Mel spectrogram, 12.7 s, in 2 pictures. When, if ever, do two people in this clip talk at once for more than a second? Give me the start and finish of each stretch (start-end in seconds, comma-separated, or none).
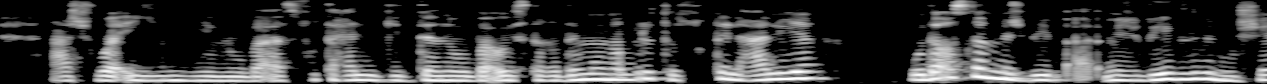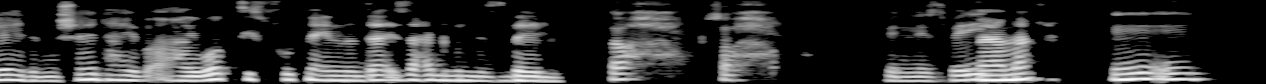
none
